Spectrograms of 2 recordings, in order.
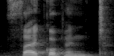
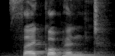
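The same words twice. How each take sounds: The two takes are said the same way.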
